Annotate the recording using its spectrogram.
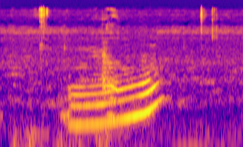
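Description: A baby's single drawn-out coo that glides steadily upward in pitch for about a second, a happy squeal.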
